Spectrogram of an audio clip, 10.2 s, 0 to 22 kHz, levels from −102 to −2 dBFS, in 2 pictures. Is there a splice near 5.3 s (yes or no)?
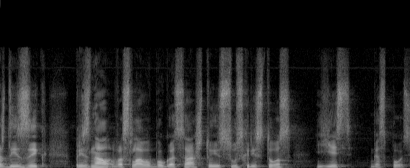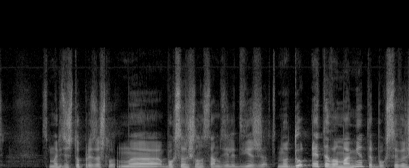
no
